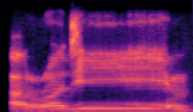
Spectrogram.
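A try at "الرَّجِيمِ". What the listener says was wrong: और अब ये रॉ को थोड़ा सा पुर कर लें, और रजीम।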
